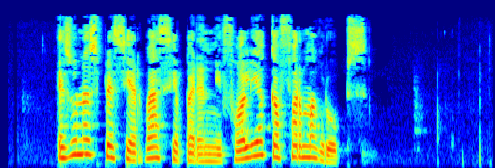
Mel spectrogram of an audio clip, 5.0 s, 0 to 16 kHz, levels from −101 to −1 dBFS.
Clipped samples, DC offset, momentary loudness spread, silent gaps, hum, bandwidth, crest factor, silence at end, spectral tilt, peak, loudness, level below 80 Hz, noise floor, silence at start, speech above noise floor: under 0.1%; under 0.1%; 9 LU; none; none; 11.5 kHz; 20 dB; 1.3 s; -3 dB/octave; -4 dBFS; -21 LUFS; -72 dBFS; -64 dBFS; 0.55 s; 43 dB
